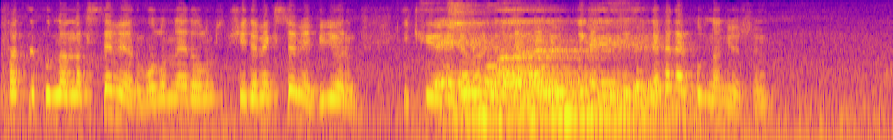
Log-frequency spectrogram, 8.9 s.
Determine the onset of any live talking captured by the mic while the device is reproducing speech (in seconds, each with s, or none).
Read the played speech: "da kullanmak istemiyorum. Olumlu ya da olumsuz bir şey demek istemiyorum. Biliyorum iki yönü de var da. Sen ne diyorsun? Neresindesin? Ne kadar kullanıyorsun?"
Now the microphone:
4.2 s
